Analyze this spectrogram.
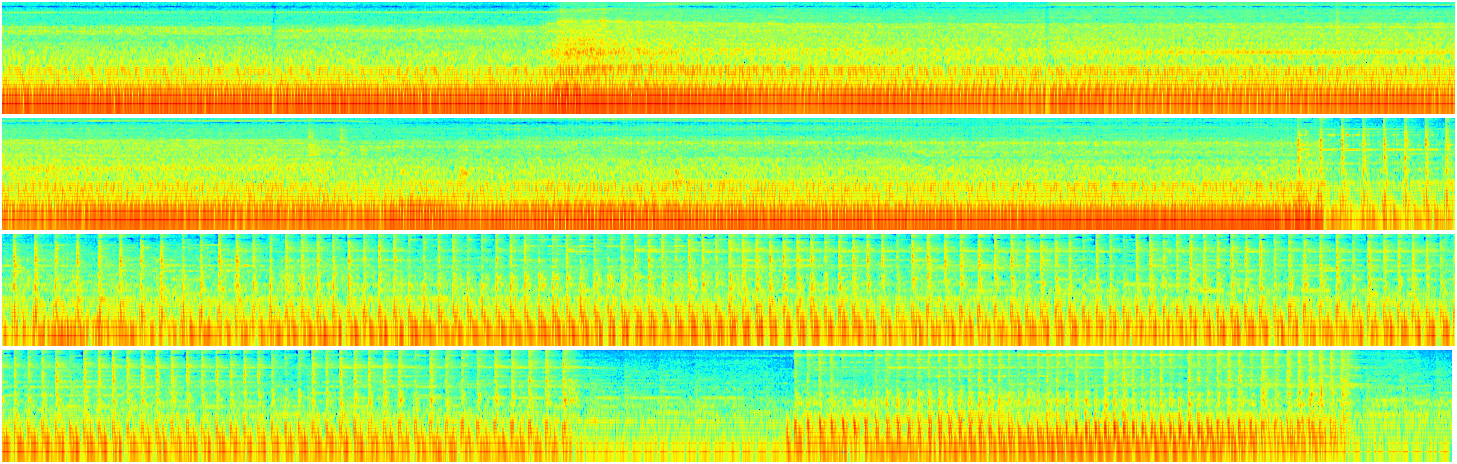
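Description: Truck-mounted borewell drilling rig at work: its engine and air compressor run steadily for about the first half, then the down-the-hole air hammer takes over with a fast, continuous rattling hammering as the bit cuts rock. The sound drops out briefly twice near the end.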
